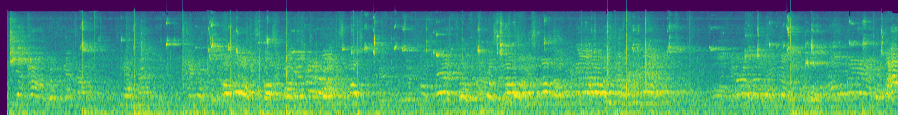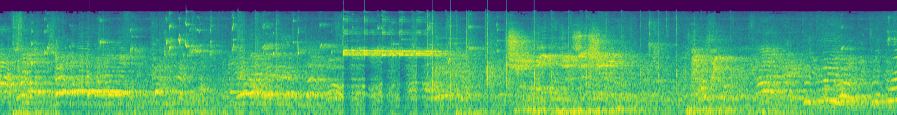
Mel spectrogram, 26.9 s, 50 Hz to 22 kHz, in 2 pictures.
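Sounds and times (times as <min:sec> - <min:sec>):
voices echoing in hall: 0:00.1 - 0:26.9.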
